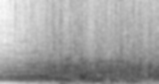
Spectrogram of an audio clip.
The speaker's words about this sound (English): But even after playing in two Super Bowls, he had a problem believing that our cheering crowd was legit.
